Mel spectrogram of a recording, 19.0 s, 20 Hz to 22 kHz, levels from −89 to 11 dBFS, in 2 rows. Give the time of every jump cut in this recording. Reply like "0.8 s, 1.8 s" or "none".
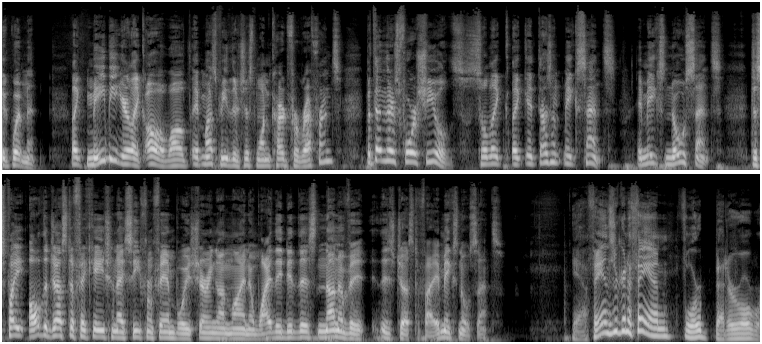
none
